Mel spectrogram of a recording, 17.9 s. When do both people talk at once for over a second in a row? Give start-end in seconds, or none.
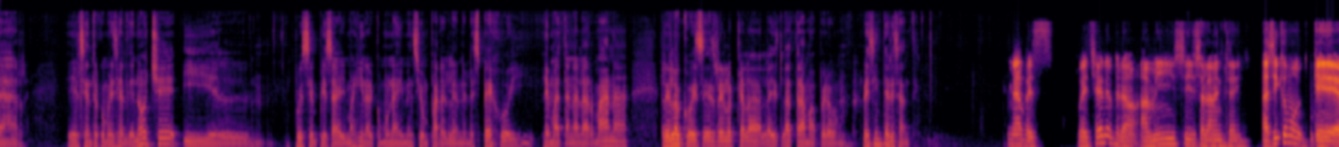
none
